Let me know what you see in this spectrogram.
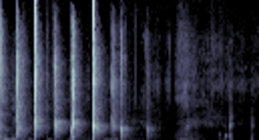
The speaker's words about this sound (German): Bitte einen großen Applaus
